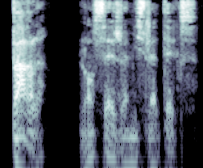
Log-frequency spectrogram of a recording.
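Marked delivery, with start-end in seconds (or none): 0.1-0.5 barked order. A narrator's reading. Gunman orders woman to talk.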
